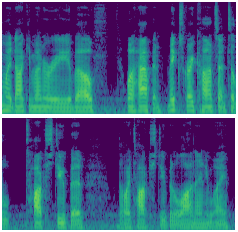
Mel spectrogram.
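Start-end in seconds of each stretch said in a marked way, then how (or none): none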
